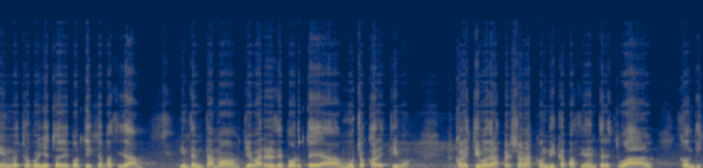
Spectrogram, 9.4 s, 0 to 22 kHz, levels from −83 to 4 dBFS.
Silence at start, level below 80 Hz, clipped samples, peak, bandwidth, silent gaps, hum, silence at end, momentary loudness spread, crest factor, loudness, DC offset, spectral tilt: 0 s; -68 dBFS; under 0.1%; -6 dBFS; 14.5 kHz; none; none; 0 s; 7 LU; 14 dB; -21 LUFS; under 0.1%; -5.5 dB/octave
